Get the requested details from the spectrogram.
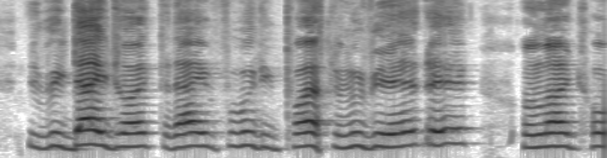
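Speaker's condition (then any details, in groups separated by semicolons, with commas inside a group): Cerebral palsy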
